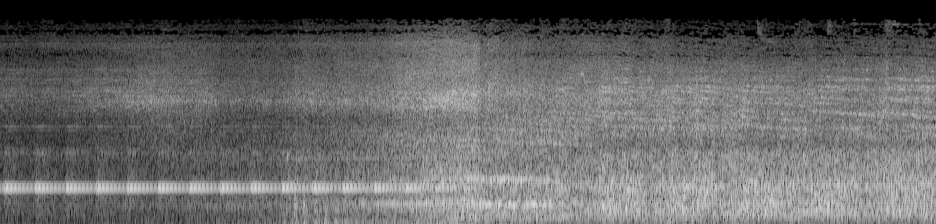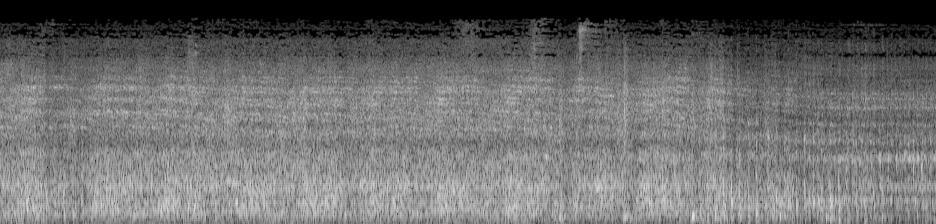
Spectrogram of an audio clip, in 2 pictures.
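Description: A Japanese level-crossing bell rings about twice a second. From about six seconds in, a JR Freight container train passes close by, its wagons clattering over the rail joints and drowning out the bell. The bell comes through again near the end as the last wagons clear.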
